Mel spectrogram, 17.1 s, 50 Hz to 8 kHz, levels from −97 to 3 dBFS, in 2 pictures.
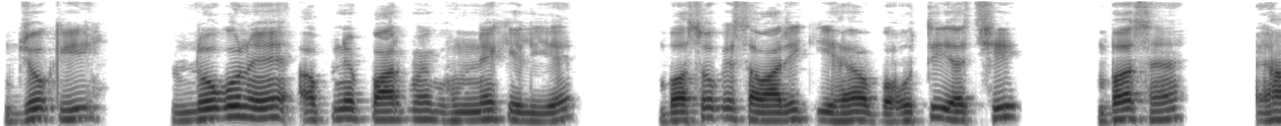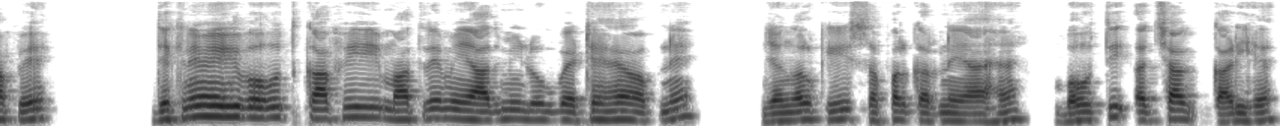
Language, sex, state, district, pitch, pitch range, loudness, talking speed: Hindi, male, Chhattisgarh, Korba, 160 Hz, 145-180 Hz, -19 LUFS, 160 wpm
